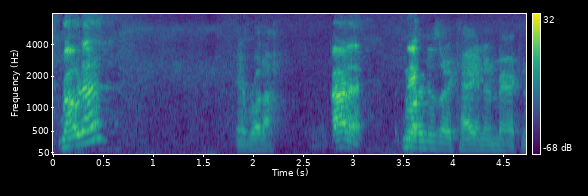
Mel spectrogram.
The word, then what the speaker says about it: Rodda: here with my man nick i believe is pronounced rhoda okay in an american accent i'll take that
